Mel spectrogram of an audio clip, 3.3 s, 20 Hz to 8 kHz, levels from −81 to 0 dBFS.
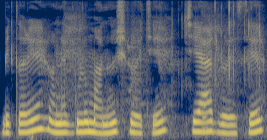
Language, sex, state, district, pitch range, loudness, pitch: Bengali, female, Assam, Hailakandi, 185-210 Hz, -15 LUFS, 200 Hz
